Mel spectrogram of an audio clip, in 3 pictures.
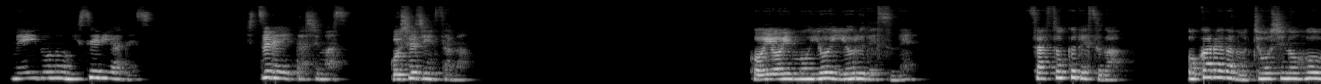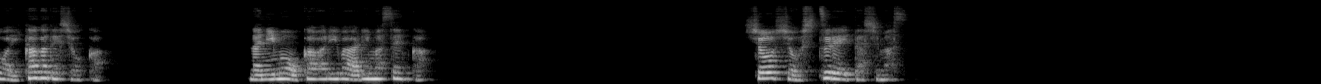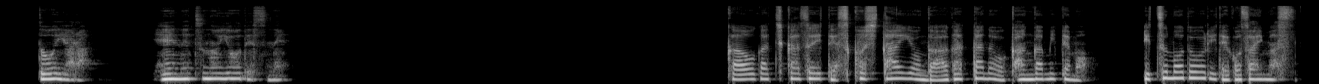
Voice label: バイノーラル介護

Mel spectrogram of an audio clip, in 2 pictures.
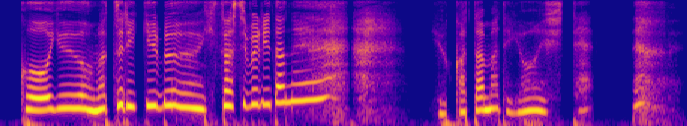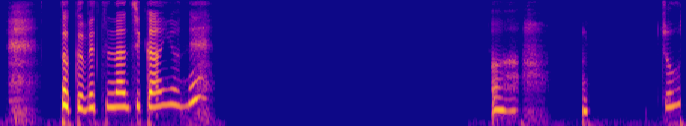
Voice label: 優しいお姉さん お祭りだよ

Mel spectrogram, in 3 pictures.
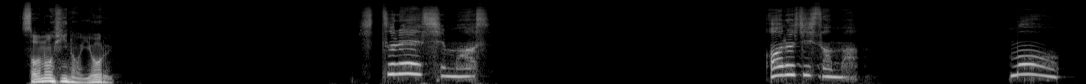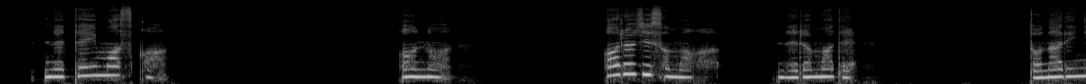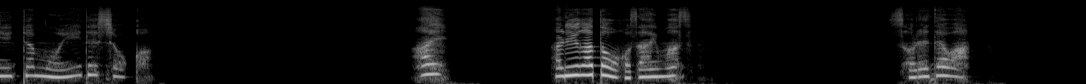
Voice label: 添い寝; ベルの添い寝

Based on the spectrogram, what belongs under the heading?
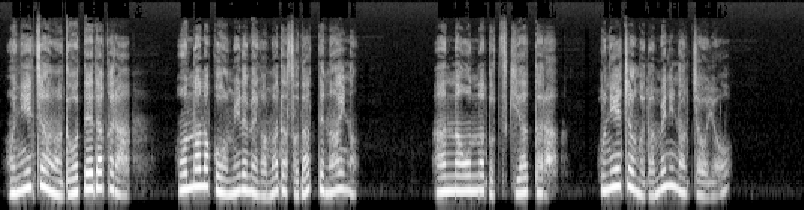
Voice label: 妹 台詞

